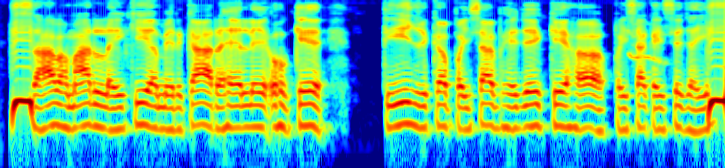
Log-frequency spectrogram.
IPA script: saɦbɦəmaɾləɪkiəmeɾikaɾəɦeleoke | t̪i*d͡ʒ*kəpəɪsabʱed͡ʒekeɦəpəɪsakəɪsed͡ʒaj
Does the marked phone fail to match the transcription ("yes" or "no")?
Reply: no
